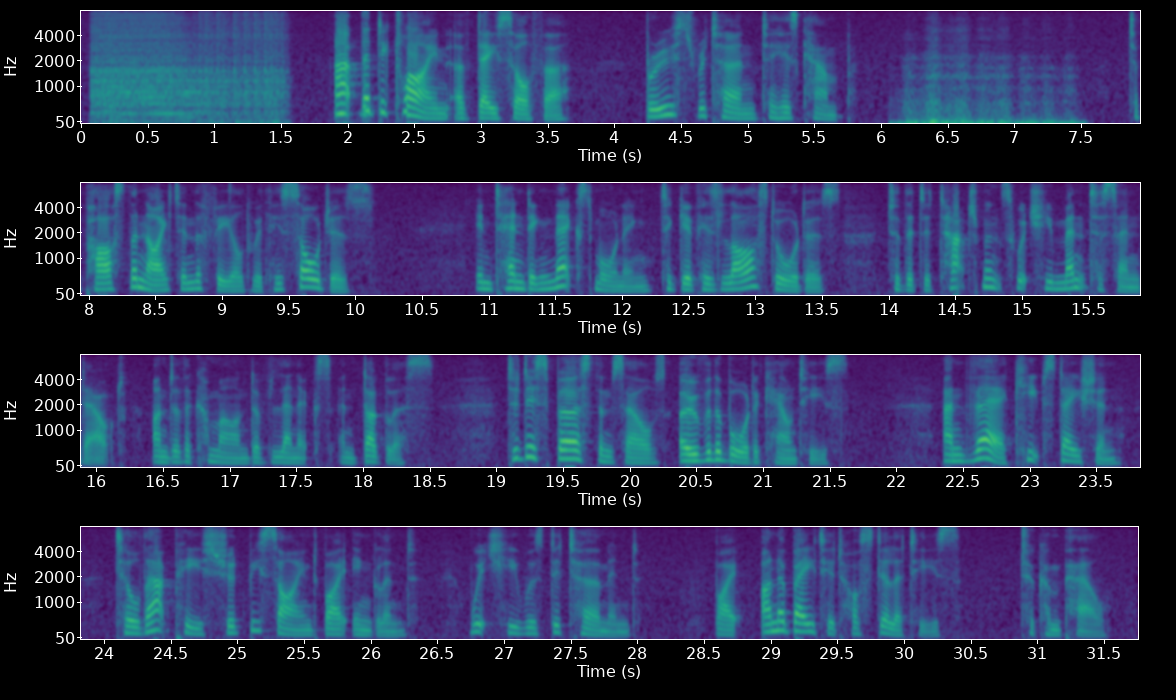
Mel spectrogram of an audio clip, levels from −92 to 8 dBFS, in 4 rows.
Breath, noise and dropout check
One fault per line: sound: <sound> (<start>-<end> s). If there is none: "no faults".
sound: squeak (0.1-1.6 s)
sound: breath (6.1-7.6 s)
